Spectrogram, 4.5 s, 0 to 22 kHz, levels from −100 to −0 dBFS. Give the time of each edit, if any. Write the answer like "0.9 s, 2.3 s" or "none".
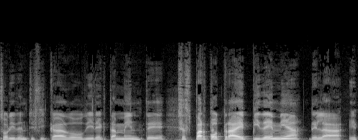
2.2 s, 2.6 s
